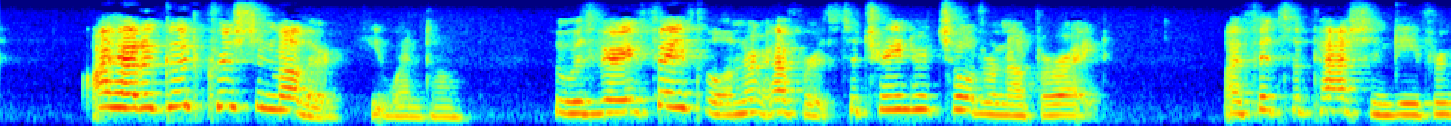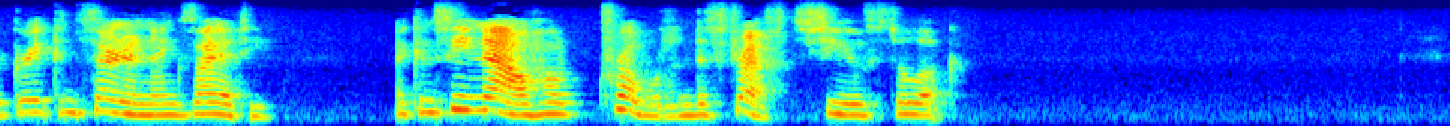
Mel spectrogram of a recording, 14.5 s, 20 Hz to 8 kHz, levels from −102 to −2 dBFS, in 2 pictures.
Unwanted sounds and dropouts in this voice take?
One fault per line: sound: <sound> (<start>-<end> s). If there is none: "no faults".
no faults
